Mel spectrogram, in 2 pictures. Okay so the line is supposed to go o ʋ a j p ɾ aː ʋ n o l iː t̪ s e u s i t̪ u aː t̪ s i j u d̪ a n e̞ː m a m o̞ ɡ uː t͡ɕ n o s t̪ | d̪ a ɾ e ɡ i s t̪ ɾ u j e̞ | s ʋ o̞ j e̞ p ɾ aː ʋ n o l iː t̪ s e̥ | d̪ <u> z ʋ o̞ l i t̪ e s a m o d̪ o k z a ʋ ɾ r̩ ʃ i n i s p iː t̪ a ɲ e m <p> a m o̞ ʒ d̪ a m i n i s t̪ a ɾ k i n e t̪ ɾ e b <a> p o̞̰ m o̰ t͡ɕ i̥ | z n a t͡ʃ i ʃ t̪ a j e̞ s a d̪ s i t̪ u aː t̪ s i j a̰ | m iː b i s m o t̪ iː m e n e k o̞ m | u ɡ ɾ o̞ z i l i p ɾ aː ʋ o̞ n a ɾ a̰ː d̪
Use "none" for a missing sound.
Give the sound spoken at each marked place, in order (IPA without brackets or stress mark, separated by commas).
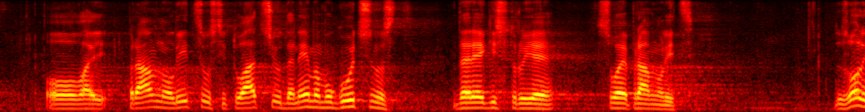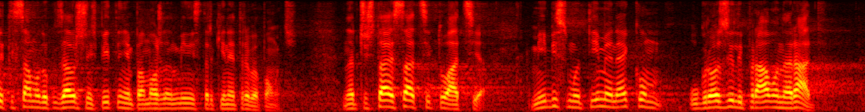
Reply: o, p, a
